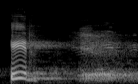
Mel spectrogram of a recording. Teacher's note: اور حمزہ را زیر ار، اس را کو، ار والی را کو باریک پڑھیں گے، کیونکہ را ساکن سے پہلے زیر ہے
